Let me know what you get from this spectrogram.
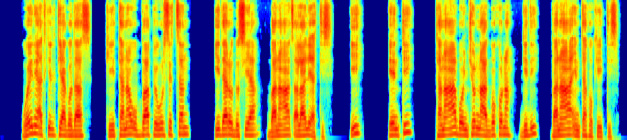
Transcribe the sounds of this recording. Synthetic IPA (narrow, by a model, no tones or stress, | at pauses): wʔɔjnɛɐt̪kɪlt̪ːɪjaːɡɔd̪aːs | kiːt̪ːɐnɐwʊbːaːpːɛwʊɾsɛt͡sːɐn | ɪd̪ɐɾɔd̪ɔsɪjaːbɐnɐʔaːt͡sʼɐ̰laːlɪɐt̪ːɪs | ʔɪ | ʔɛnt̪ːɪ | t̪ɐnɐʔaːbɔnt͡ʃːɔnːaːɡːɔkɔnɐɡɪd̪ɪ | bɐnɐʔaːɪ̰nt̪ːɐkɔkiːt̪ːɪs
